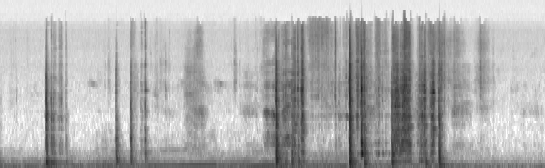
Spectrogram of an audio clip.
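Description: Clicks, knocks and scraping of a car alarm siren being handled and seated in its metal bracket inside the wheel arch: one sharp knock about a second in, a few light clicks, then a run of louder knocks and scraping in the second half. A steady low hum runs underneath.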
